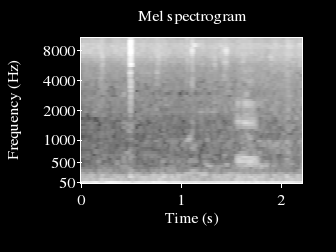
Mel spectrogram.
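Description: A car engine idling, a steady low rumble heard from inside the cabin, with a single sharp click about half a second in and faint voices near the end.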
